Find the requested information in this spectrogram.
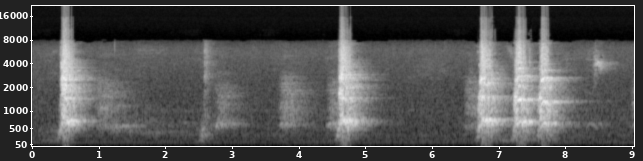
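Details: Bunk, a mixed German Shepherd puppy just over two months old, practising his first barking: a loud bark, softer huffs and yips, then a quick burst of three high barks near the end.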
